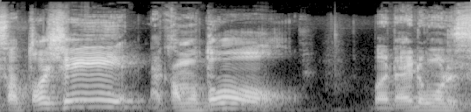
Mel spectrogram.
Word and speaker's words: Satoshi Nakamoto: The pronunciation is Satoshi Nakamoto.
